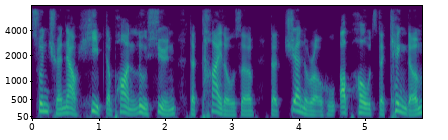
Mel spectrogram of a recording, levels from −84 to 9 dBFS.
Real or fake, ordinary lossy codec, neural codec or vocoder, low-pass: real; MP3, 64 kbps; none; 7.2 kHz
